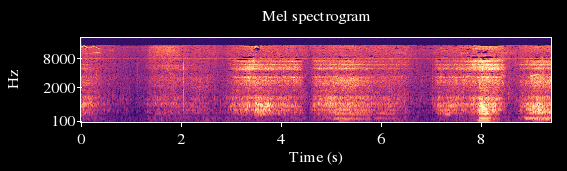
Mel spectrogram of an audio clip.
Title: Snoring machine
